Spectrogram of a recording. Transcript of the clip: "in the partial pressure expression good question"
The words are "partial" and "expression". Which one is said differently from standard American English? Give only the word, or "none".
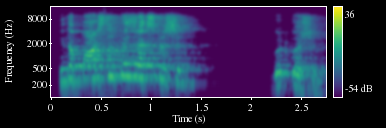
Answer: partial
